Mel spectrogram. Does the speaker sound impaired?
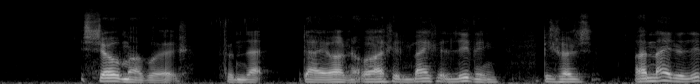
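Yes: tongue cancer; aggressive tongue cancer, radiotherapy and chemotherapy, stomach feeding tube for swallowing problems after treatment; lasting speech and swallowing problems, still present to a certain extent.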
